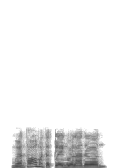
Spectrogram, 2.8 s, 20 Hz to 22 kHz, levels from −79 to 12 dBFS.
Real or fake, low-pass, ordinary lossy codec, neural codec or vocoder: real; 5.4 kHz; AAC, 32 kbps; none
